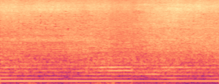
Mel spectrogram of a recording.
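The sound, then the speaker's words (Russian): A worker sands long, solid wooden boards on a private building site, the power tool giving a loud, steady motor drone with a strong low hum and layered harmonic tones that holds without a break throughout. “И пока я жду хозяина, подхожу к рабочему, шлифующему длинные добротные доски.”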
